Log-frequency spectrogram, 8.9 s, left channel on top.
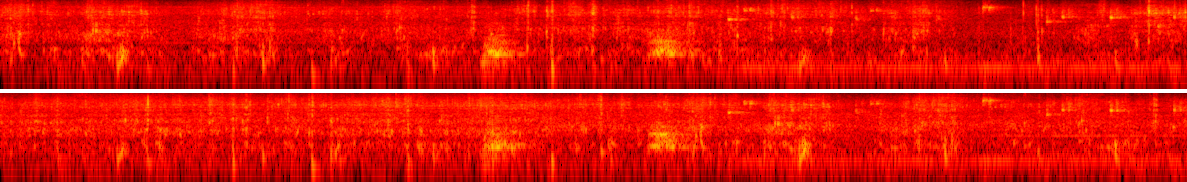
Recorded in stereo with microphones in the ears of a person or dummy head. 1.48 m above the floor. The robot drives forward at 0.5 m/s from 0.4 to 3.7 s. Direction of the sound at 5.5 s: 10° left (ahead or behind).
